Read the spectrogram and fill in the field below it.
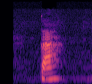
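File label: "t'a", Mooré; that he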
